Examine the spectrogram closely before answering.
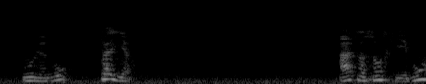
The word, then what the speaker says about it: païen: Enfin, le tréma permet d'indiquer qu'il faut prononcer deux voyelles séparément. Il est toujours placé dans la seconde voyelle. Hir, égoïste ou le mot païen.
